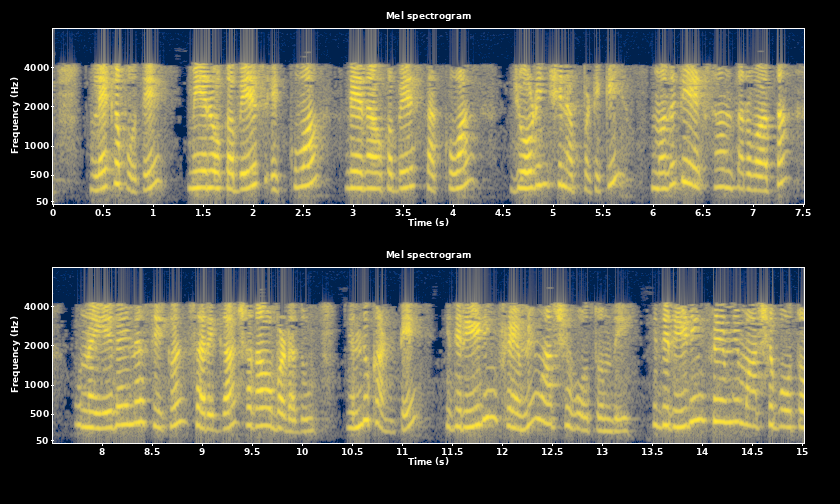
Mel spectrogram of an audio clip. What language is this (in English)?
Telugu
